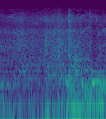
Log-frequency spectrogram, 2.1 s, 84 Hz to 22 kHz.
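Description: Electric 1/10-scale RC stadium trucks running on an indoor track, with an indistinct announcer's voice on the PA coming in about a second and a half in and louder than the cars.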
